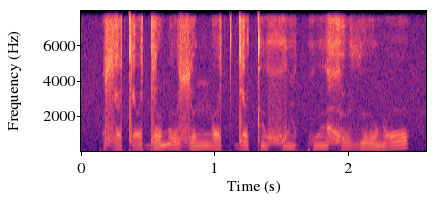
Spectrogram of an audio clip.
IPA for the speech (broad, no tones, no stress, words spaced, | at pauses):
zɔtˤɨ dˤɨɳozˤu ŋʷitˤ dˤɨt̪ɨxʷi kʷɨxu ðˤuɳɔ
